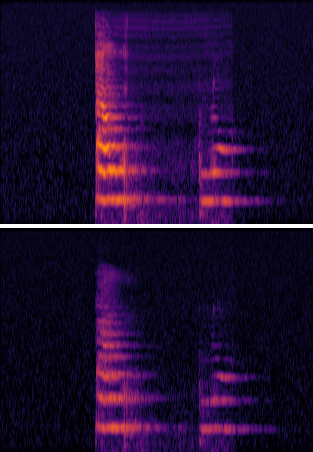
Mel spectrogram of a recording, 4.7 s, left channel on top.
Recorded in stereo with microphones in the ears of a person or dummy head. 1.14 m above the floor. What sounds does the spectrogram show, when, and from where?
1.4 s a cat meowing: 55° left (ahead or behind), 1.7 m; by 3.5 s 25° left (ahead or behind), 1.7 m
